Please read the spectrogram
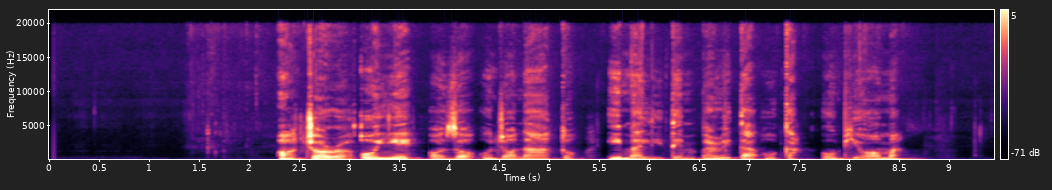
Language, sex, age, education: Igbo, female, 15-29, tertiary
